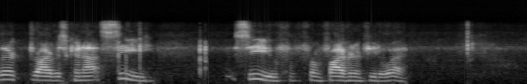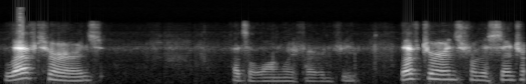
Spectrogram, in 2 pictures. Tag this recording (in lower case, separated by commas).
speech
